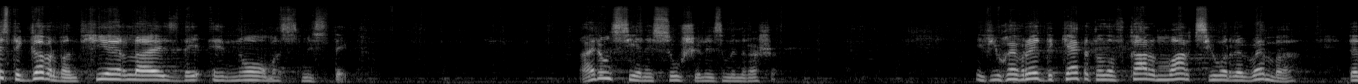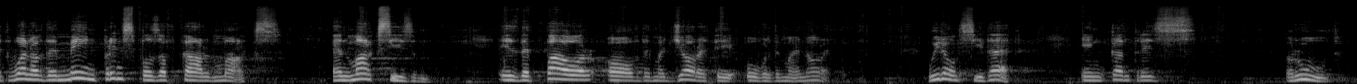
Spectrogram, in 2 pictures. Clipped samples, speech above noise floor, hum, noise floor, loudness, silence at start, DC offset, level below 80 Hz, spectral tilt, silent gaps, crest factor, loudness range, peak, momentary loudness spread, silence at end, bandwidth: under 0.1%; 32 dB; none; -60 dBFS; -28 LUFS; 0 s; under 0.1%; -72 dBFS; -3.5 dB/octave; none; 20 dB; 8 LU; -10 dBFS; 15 LU; 0.2 s; 16 kHz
